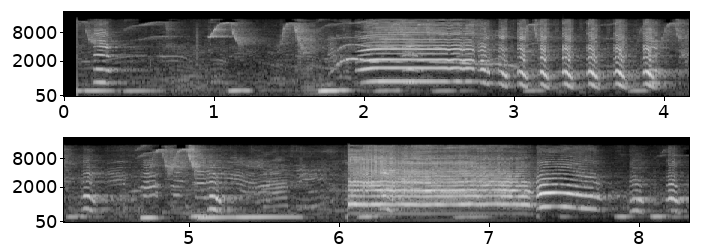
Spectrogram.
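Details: A male siamang at Higashiyama Zoo, courting, sings loud, rising hoots that speed into rapid repeated barks, then a long piercing scream.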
